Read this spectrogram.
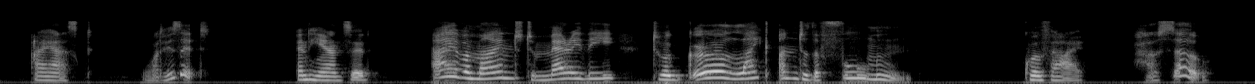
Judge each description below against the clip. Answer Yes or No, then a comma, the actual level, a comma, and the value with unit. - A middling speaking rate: No, slow, 125 wpm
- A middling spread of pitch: No, wide, 7.1 semitones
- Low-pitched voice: No, high, 225 Hz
